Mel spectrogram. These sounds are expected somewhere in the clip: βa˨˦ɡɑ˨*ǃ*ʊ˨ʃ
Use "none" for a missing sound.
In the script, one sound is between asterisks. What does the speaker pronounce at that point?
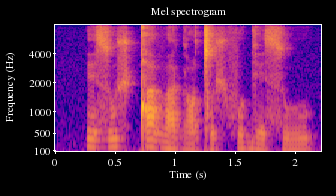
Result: ǀ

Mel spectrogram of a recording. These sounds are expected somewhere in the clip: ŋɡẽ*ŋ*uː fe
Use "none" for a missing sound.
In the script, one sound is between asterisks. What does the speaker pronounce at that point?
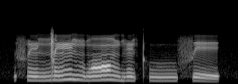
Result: kʰ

